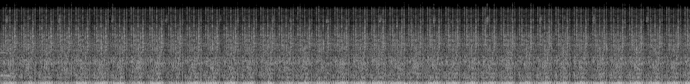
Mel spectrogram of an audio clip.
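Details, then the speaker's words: Ford F350 dually 7.3 Powerstroke diesel after replacing a bent pushrod, second from the back, valves now opening properly: idle clatter with steady beat and an extra knock now and then; runs much better but intermittent knock, source undetermined. "Something in that motor don't sound very good though. No idea what that knocking is occasionally."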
